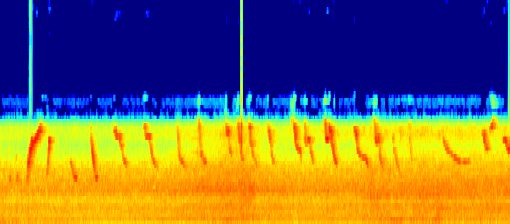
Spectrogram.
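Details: Local Lambur white-eye singing a rapid series of thin, high whistled notes, many sliding downward, delivered in quick succession over a steady background hum.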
